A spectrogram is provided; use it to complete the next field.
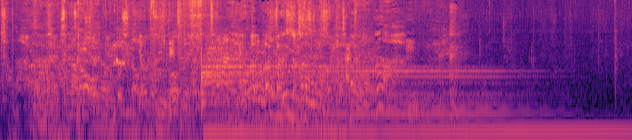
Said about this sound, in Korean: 드디어 징소리가 울리고 책제가 발표됩니다.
